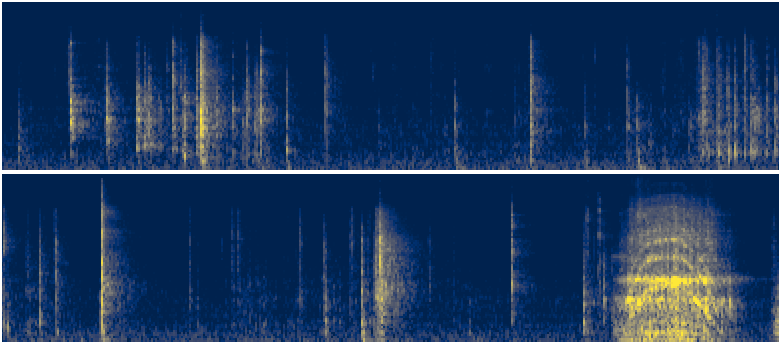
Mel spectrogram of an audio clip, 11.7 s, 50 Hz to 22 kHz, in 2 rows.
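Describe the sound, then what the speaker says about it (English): Cold butter being pulsed into biscuit dough in a food processor: a string of short, uneven motor bursts with quiet gaps between them, ending in one longer, louder whirring pulse. "Just gonna pulse it just about 6 times"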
